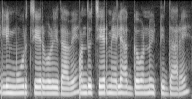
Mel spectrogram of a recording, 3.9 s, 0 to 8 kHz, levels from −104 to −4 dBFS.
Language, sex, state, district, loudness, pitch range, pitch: Kannada, female, Karnataka, Koppal, -15 LUFS, 185-200 Hz, 190 Hz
